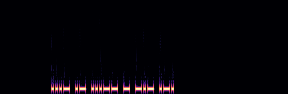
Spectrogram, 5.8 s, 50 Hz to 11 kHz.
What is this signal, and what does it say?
Morse code, heard as a keyed tone, about 31 wpm, 700 Hz. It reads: VA3TKR
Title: DXCC-100 Call Signs - 6 Characters - Repeated 2x - 30wpm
